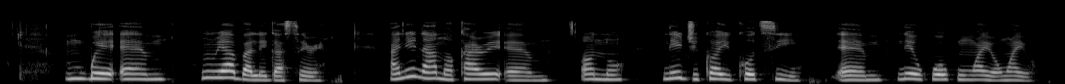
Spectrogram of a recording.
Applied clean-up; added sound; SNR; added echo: none; none; none; none.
